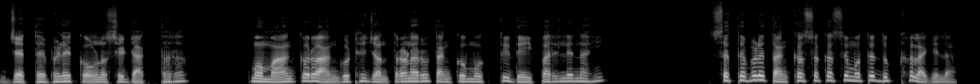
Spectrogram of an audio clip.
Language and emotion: Odia, sad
